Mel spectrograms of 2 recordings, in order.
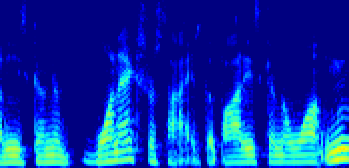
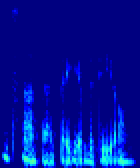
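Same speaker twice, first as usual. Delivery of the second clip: much softer, letting it go; calm self-talk; 12 dB quieter, faster than usual. Retold or imitated. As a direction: drop to a soft, reassuring aside. Calm response replacing road rage.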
